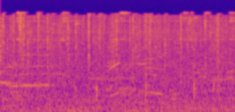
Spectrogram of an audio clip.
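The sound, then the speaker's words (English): Slow, sparse clops of horse hooves and the steady rumble of carriage wheels in a funeral procession, heard against a dense background of crowd noise and murmuring voices of masked mourners standing several deep along the sidewalk near a bridge. “You hear the slow footsteps of the horses and the slow churn of the carriage wheels.”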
